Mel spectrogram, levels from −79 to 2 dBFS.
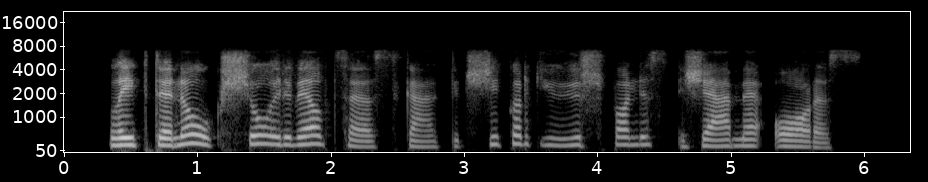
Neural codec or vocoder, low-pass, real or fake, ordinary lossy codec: codec, 16 kHz, 1.1 kbps, Voila-Tokenizer; 7.2 kHz; fake; Opus, 32 kbps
